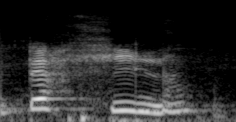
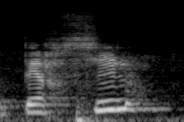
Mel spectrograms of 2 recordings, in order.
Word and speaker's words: persil: mais le reste c'est très bien c'est la prononciation du persil on le persil et plus tu es dans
